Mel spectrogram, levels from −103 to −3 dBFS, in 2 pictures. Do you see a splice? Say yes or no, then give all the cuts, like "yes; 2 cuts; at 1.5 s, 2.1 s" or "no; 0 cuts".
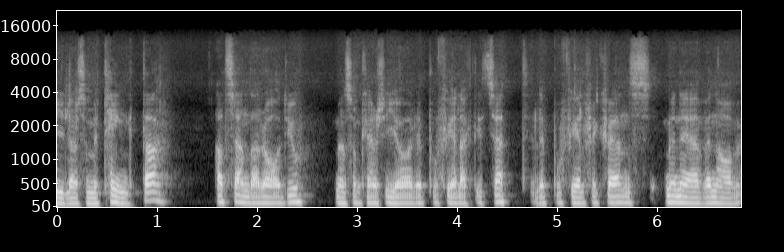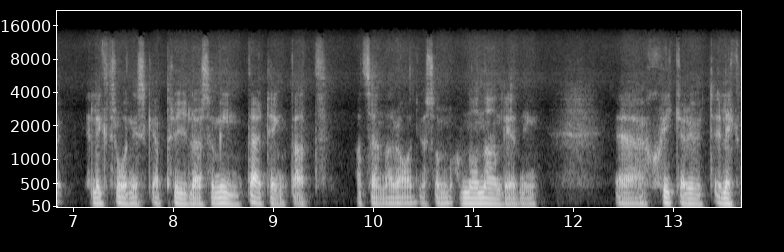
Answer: no; 0 cuts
